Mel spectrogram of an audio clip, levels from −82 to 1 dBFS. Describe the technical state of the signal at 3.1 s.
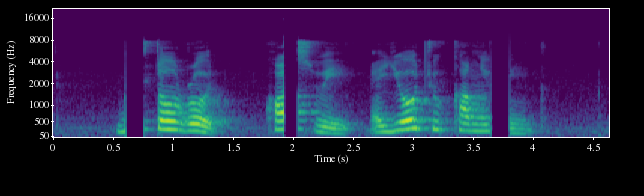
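At 3.10 s there is a bit error spike: a single flipped bit makes one sample jump by a power of two and snap straight back. It sounds like one isolated, sharp tick spread across the whole spectrum, unrelated to the surrounding speech.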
